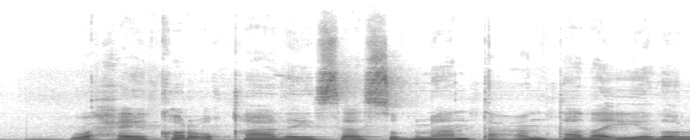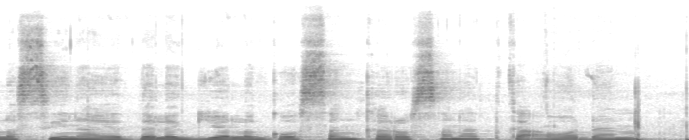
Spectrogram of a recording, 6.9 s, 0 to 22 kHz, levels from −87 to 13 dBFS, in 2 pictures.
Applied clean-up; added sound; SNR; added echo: none; none; none; none.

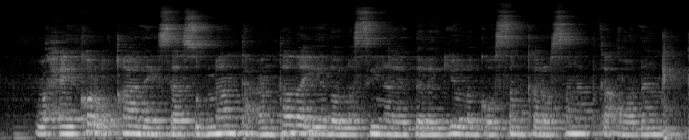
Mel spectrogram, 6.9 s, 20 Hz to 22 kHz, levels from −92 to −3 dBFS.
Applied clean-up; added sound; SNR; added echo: none; none; none; reverberation time 0.8 s.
